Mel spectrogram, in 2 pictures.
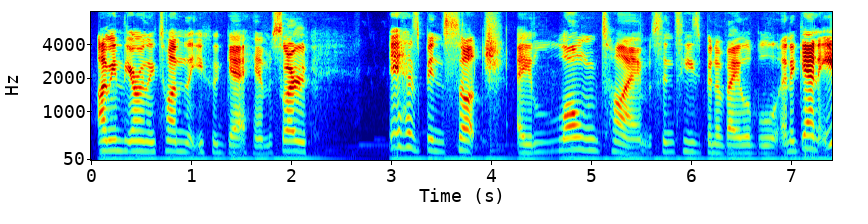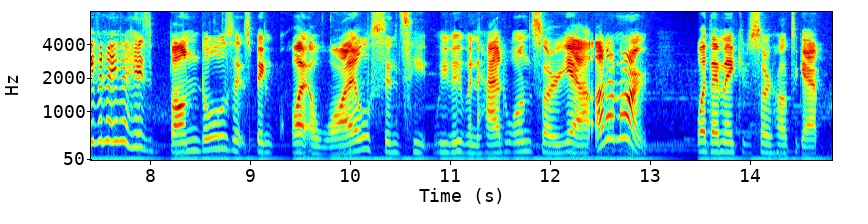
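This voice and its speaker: Bright-voiced young woman streamer. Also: medium pitch, sing-song, normal speed, dry recording, rough recording. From England. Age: young adult. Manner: chatty, rambling, answers viewers one by one. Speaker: game streamer. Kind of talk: casual live-stream chat reading out chat questions.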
